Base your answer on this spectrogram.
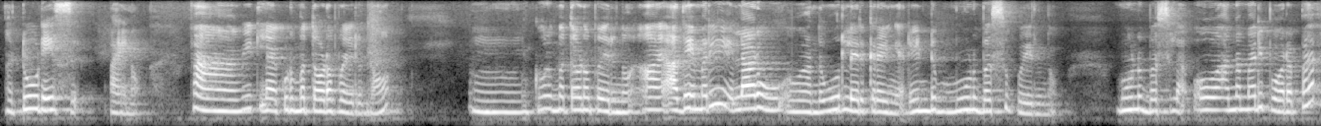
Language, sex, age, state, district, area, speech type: Tamil, female, 45-60, Tamil Nadu, Salem, rural, spontaneous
